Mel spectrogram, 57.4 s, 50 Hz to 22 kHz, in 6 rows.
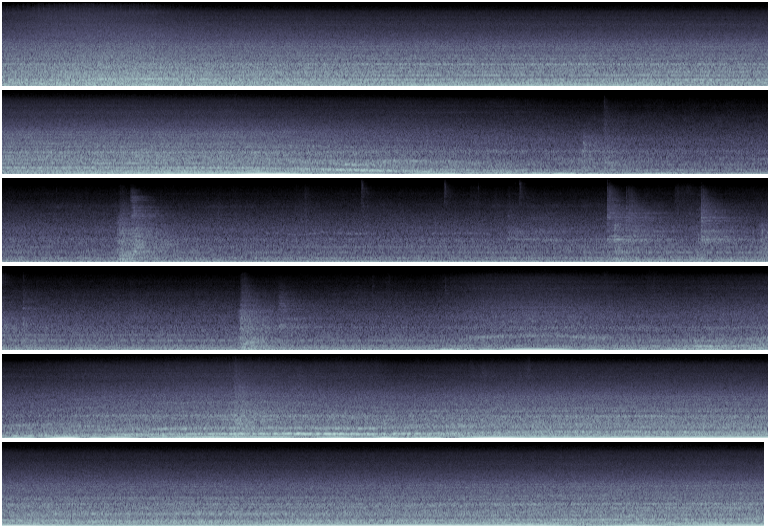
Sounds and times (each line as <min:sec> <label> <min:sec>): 0:00.0 vehicles 0:57.4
